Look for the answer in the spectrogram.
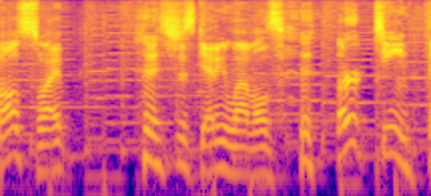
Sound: laughs

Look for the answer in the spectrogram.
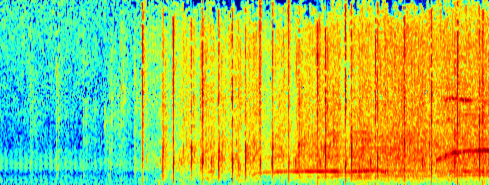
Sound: audience applauds

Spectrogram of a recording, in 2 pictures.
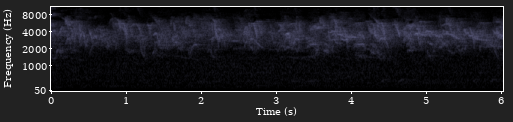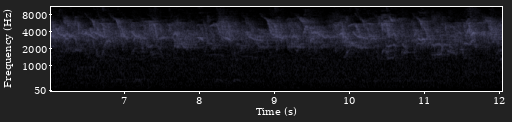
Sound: birdsong

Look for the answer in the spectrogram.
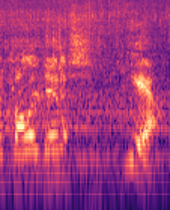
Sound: winch motor running

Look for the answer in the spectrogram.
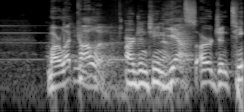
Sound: bell rings

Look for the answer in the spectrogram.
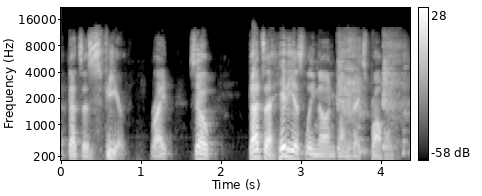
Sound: cough

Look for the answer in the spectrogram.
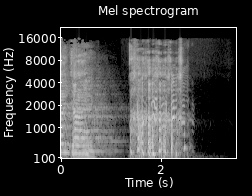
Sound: sob

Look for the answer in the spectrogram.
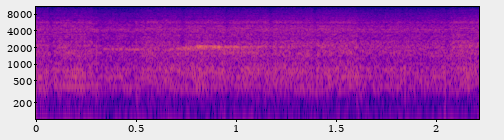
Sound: birds chirping

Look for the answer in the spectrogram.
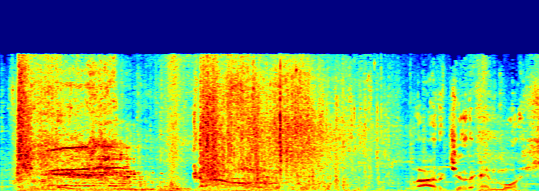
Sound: growling

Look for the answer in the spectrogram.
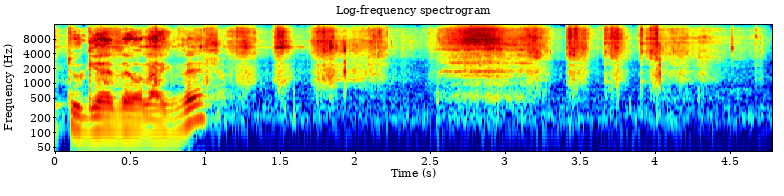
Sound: crunching

